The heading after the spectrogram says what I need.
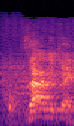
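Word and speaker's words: ذلك: Zalika is Zal, Elif, no Elif in that way of writing in Quran. Zal, Lam, Ka, pronunciation is Zalika, means this and that, it is masculine, it is muzakkar.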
